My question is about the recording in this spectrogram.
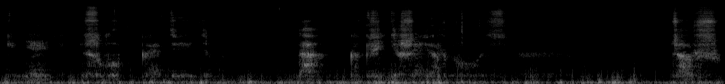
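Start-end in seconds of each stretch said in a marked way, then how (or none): none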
